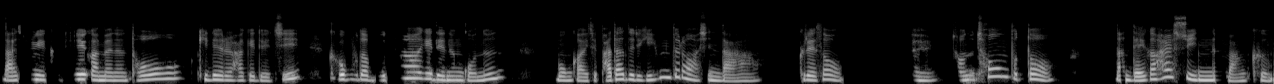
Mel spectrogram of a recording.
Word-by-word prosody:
나중에 215 +3 0
그 185 0 -22
뒤에 235 0 +7
가면은 190 -4 +1
더 250 +8 +1 0.2
기대를 210 -2 +2
하게 190 0 -4
되지 185 - -2 0.2
그거보다 225 -1 +2
못하게 280 +6 +1
되는 195 -3 +3
거는 210 - +1 0.5
뭔가 185 -3 0
이제 165 - -6
받아들이기 205 0 +2
힘들어하신다. 190 - -1 0.4
그래서 205 -1 0 0.7
네 180 0 -1 0.2
저는 205 +2 0
처음부터 245 - 0 0.6
"난 200 - -2
내가 185 +5 +4
할 335 +6 0
수 290 - -3
있는 195 -2 +5
만큼 170 +1 -4
205 Hz, 290 characters per minute, -23 LUFS, 185-235 Hz, 0.7 s, 뒤에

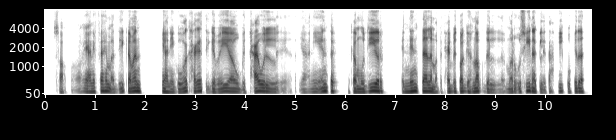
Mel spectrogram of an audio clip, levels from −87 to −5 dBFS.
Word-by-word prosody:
صح، - - -10 0.3
يعني 100 -1 -1
فاهم 120 +1 0
قد 85 +2 -10
إيه 110 - -2
كمان 115 +1 +3 0.4
يعني 95 -3 +1
جواك 95 +7 -1
حاجات 120 +3 +1
إيجابية 100 +4 +1
وبتحاول 100 +3 +1 0.4
يعني 95 +3 -8
أنت 115 -2 0 0.3
كمدير 105 +5 +4 0.4
إن 95 +2 -2
أنت 115 0 +3
لمّا 110 -5 +4
بتحب 100 +3 -4
توجّه 110 0 -1
نقد 110 -1 0
لمرؤوسينك 95 +6 -1
اللي 90 -4 -6
تحتيك 110 +3 -8
وكده، 105 +2 -1
105 Hz, 130 wpm, -27 LUFS, 95-115 Hz, 0.4 s, كمدير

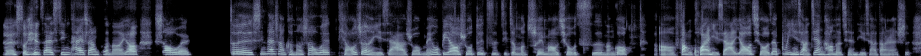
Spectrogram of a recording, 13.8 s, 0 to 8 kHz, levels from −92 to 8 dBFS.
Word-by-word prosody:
对， 200 -2 0
所 205 -1 -1
以 260 +1 +6
在 250 0 +3
心 245 0 +2
态 275 -2 +3
上 245 -3 +1
可 220 -4 -4
能 185 0 -3
要 220 0 +4 0.2
稍 260 -1 +2
微 240 +2 -2 0.6
对， 295 -4 +3
心 295 +4 -4
态 315 -1 +1
上 305 -2 -2
可 230 -5 -3
能 195 +2 -3
稍 275 +6 -1
微 255 -2 +1
调 225 - -2
整 245 -7 +2
一 175 - -5
下， 175 -4 -1
说 200 +1 -3
没 185 -3 -6
有 240 +2 +1
必 220 - -4
要 210 -2 +5
说 210 -1 -1
对 215 0 +1
自 210 0 -5
己 205 - -9
这 180 - -4
么 180 -2 -7
吹 190 0 -2
毛 190 - -2
求 150 +1 -4
疵， 160 0 0
能 145 -2 -7
够， 195 0 +3 0.5
呃， - - -3
放 185 -4 +4
宽 195 +1 +5
一 170 - -4
下 180 -1 +1
要 185 +2 +3
求， 165 -6 -2
在 215 - 0
不 290 +8 -3
影 220 -6 +2
响 230 0 0
健 260 -6 0
康 200 -2 -1
的 175 -2 -2
前 185 - -6
提 150 -5 -6
下， 170 -2 -8
当 160 -1 -7
然 - - -11
是。 - - -11
210 Hz, 265 characters per minute, -20 LUFS, 185-245 Hz, 0.6 s, 以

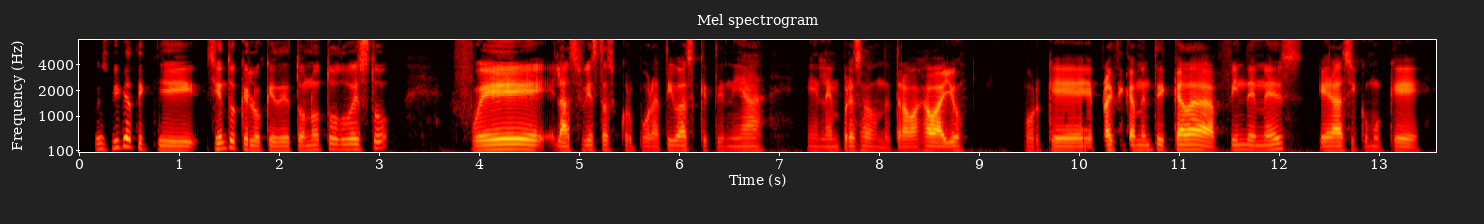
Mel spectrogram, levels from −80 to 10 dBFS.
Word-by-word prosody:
Pues, 145 -2 -11
fíjate 185 -6 -2
que, 115 -2 -1
siento 160 +3 -2
que 135 - -1
lo 120 -3 -5
que 115 - -4
detonó 115 +3 -6
todo 135 0 -5
esto, 170 +5 -2 0.6
fue 130 +2 +6
las 110 0 0
fiestas 125 -1 -4
corporativas 115 +2 -6
que - - -12
tenía 105 0 -8 0.4
en 105 -1 -12
la 100 - -4
empresa 115 +2 -4
donde 100 -4 -12
trabajaba 105 +2 +2
yo, 115 +1 -1 0.6
porque 105 -1 0
prácticamente 125 0 -1
cada 130 -5 +5
fin 130 +4 -7
de 125 - -2
mes 125 +5 -3
era 115 0 +3
así 115 +1 -2
como 110 -2 -16
que, 105 -3 0
115 Hz, 140 wpm, -25 LUFS, 110-130 Hz, 0.6 s, fue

